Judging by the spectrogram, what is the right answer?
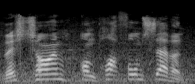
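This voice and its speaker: A man's voice: high-pitched, animated, measured pace, sharp tone. A man giving casual commentary as a trainspotting vlogger, outdoors on a station platform. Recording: clear outdoor station background noise.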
